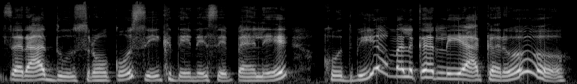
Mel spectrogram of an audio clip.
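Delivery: put-on slow, drawn-out older-woman voice; measured mother-in-law chiding, last words stretched; mother-in-law, pointed reproof. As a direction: slowly deliver a dry moral dig.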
